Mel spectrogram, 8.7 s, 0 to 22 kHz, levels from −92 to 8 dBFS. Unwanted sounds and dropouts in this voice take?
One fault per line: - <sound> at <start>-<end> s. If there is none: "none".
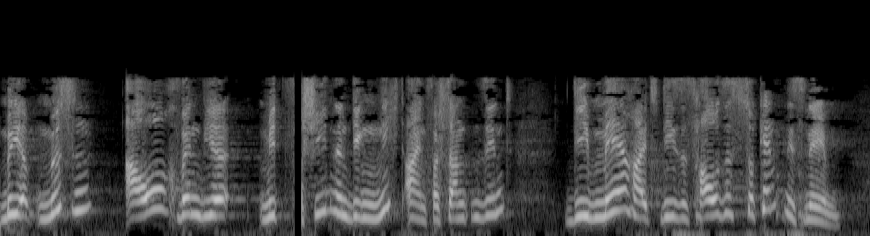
- dropout at 2.9-3.0 s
